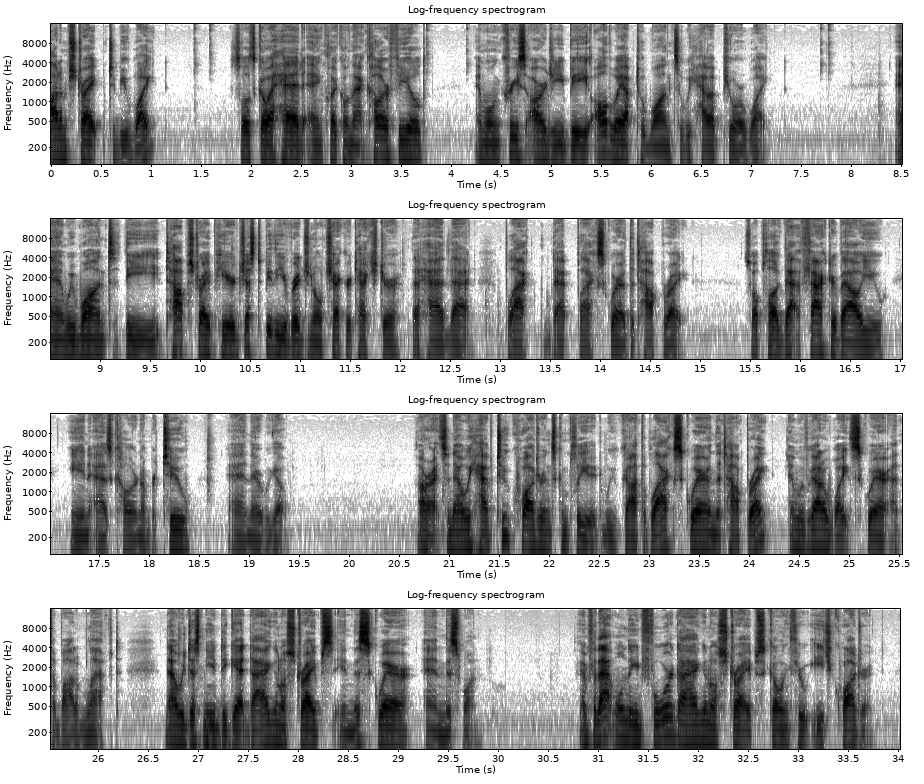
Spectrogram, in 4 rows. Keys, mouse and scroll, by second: 1.4 click, 7.6 click.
